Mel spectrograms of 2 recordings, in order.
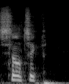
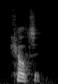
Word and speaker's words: Celtic: And by the way, if you pronounce it Celtic and you are in Northern Ireland or Scotland, they will correct you and say, no, it's Celtic. It might be spelt with a C, but it's pronounced with a K.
